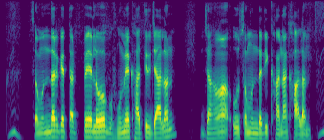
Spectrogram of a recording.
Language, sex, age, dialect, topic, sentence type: Bhojpuri, male, 18-24, Western, agriculture, statement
